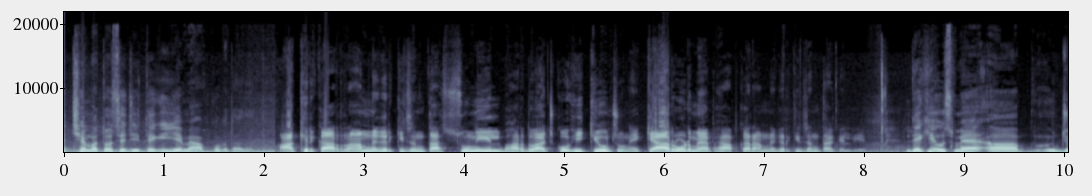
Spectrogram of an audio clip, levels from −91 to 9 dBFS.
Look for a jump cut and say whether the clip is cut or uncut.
cut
